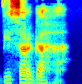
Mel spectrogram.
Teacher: It's the two dots after the letter, and it adds a rough breathing sound to that letter. So it is, if we had a visarga on visarga, it would be visargaha.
